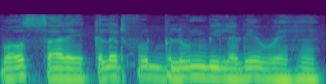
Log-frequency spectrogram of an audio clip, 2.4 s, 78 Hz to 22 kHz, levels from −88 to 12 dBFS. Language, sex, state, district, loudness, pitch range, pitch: Hindi, male, Jharkhand, Ranchi, -14 LUFS, 115-125 Hz, 120 Hz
